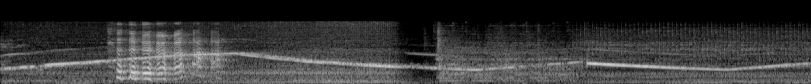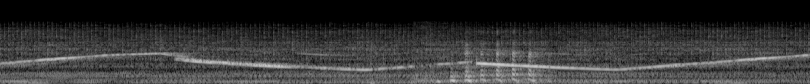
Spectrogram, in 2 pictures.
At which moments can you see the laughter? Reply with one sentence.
You can hear the laughter from 1.1 to 2.2 s and from 11.8 to 13.7 s.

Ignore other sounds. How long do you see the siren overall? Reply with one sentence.
You can hear the siren for 16 seconds altogether.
